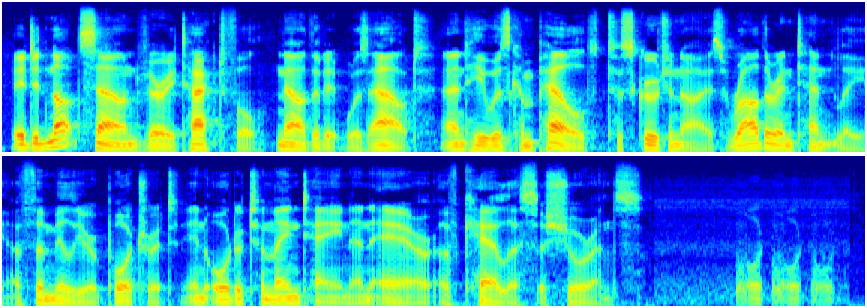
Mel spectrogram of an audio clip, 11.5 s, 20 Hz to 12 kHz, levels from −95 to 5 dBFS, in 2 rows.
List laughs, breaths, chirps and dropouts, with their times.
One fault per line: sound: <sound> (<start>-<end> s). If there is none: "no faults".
sound: laugh (10.7-11.3 s)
